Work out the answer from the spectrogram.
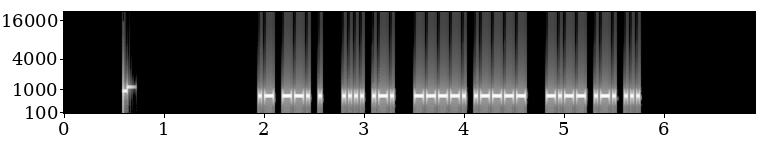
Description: Morse code, heard as a keyed tone, about 40 wpm, 700 Hz. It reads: AGE HR 91 YRS
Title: K1USN SST QSO Practice 40wpm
